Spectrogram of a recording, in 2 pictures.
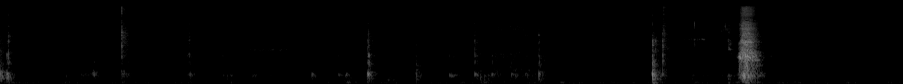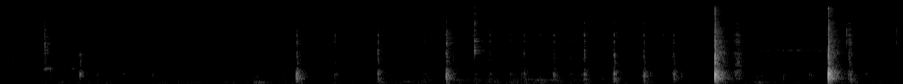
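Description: Scattered small clicks and brief scrapes of a knife blade cutting and scraping away the plastic back of a motherboard's PCIe x1 slot, coming thicker toward the end. A single exhaled "whew" about seven seconds in is the loudest sound.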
